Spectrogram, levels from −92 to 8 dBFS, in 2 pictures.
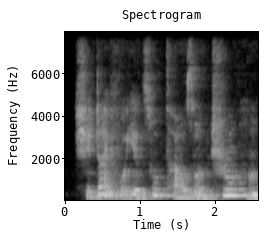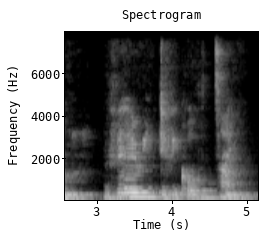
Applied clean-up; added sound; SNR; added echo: none; none; none; reverberation time 0.6 s.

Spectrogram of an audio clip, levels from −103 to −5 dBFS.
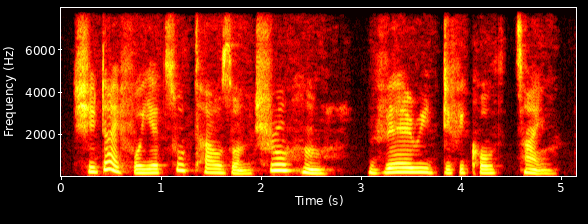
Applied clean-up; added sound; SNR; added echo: none; none; none; none.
